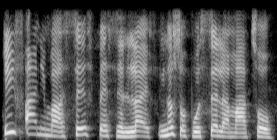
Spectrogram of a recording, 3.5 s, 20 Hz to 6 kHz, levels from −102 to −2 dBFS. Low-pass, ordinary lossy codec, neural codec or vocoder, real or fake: 5.4 kHz; none; codec, 44.1 kHz, 7.8 kbps, Pupu-Codec; fake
